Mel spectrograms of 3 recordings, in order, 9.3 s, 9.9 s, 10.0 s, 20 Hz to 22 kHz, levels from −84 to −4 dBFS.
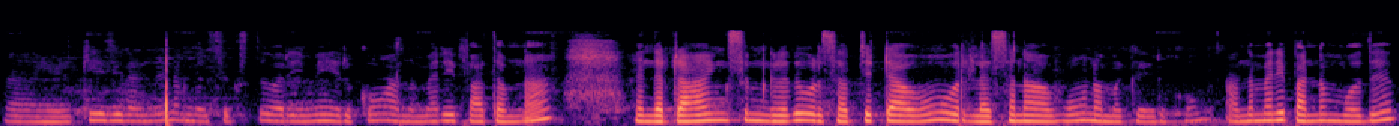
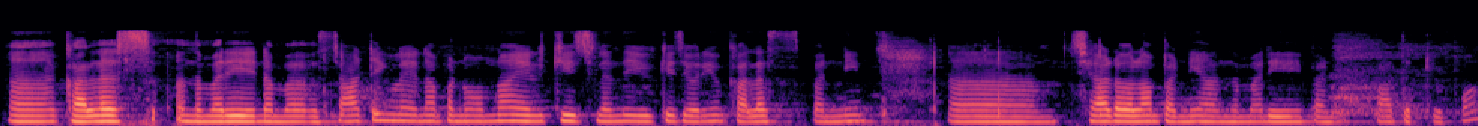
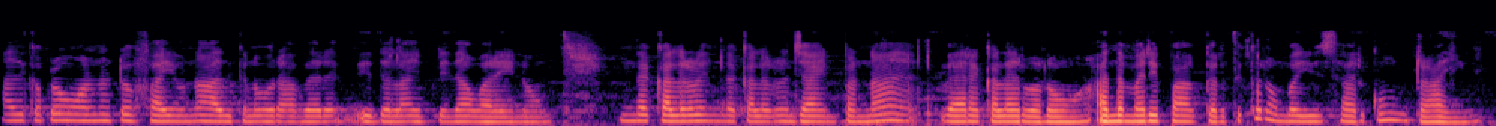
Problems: background sounds at intervals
